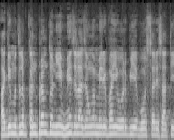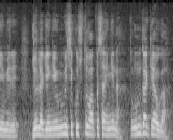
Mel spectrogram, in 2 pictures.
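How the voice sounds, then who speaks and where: A man's voice: high voice, steady tone, fast. A man of twenty-one preparing for the army, speaking earnestly about his worries. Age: 20s. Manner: earnest, questioning. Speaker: army aspirant.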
